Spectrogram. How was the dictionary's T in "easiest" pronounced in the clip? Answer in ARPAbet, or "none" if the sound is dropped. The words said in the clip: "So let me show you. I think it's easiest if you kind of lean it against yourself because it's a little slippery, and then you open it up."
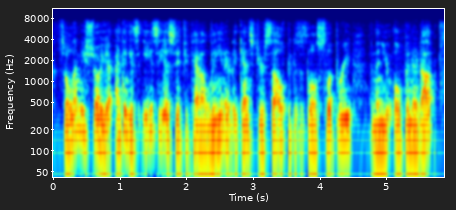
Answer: none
